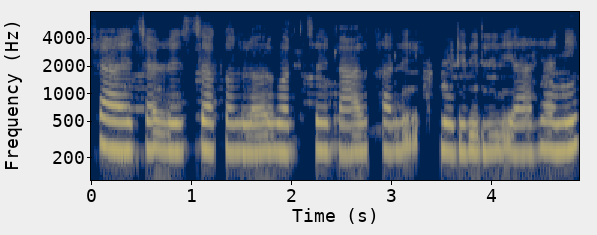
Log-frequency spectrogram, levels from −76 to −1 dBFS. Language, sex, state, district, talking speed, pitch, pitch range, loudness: Marathi, female, Maharashtra, Chandrapur, 135 wpm, 240 Hz, 235-245 Hz, -28 LUFS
